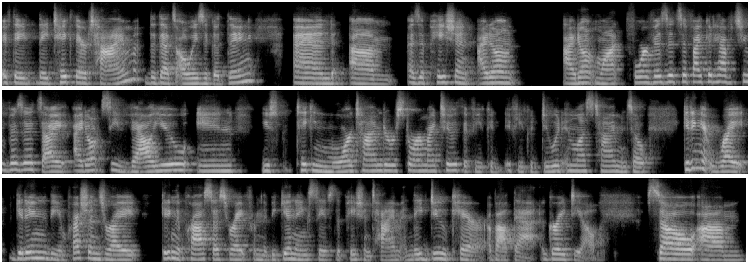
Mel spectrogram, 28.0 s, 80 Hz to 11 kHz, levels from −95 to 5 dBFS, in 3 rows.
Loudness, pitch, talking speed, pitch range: -25 LUFS, 205 Hz, 185 wpm, 185-225 Hz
